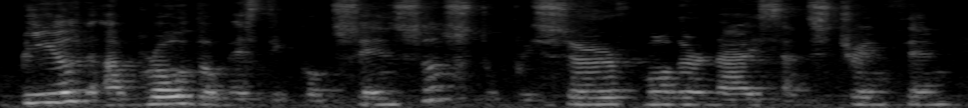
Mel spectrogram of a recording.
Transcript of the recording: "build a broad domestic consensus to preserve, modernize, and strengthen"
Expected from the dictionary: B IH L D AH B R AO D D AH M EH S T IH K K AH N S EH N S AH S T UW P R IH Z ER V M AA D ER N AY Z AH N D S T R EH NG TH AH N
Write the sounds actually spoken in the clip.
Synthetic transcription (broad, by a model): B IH L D AH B R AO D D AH M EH S T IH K K AH N S EH N S AH S T UW P R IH S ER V M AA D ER N AY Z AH N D S T R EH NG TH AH N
